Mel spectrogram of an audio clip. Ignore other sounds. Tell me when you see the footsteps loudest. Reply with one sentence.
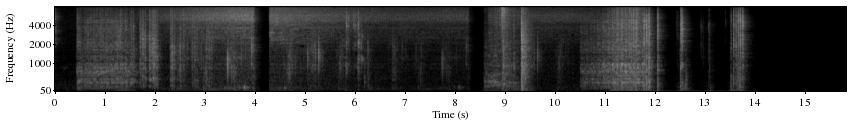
The loudest moment of the footsteps is at 4 seconds.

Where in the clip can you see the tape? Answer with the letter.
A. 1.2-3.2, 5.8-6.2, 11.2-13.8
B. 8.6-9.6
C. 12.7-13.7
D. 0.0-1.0
A.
